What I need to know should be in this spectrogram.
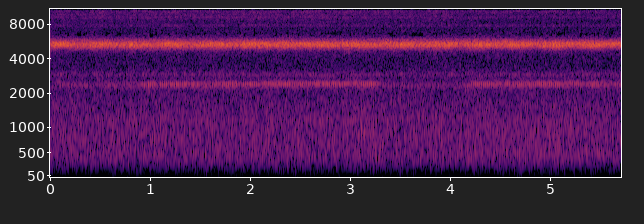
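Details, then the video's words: Many crickets chirping together on a summer evening, forming an unbroken high, ringing drone. A quieter, lower trill runs beneath it and briefly stops partway through. "Relaxing Evening Cricket Sounds"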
